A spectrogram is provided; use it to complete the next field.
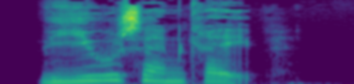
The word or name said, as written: virusangreb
